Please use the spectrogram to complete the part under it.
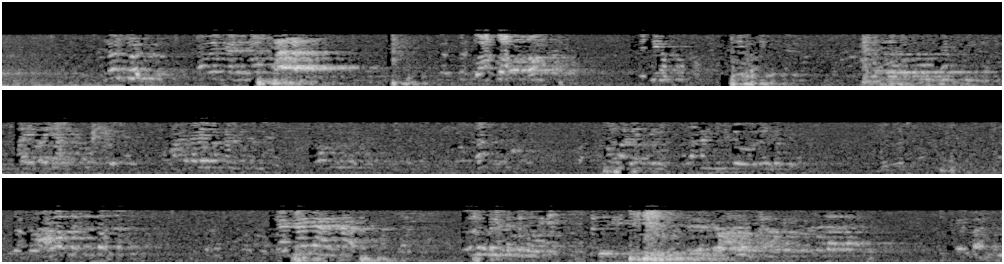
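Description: Young men shout and call to each other across a large echoing pitch.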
